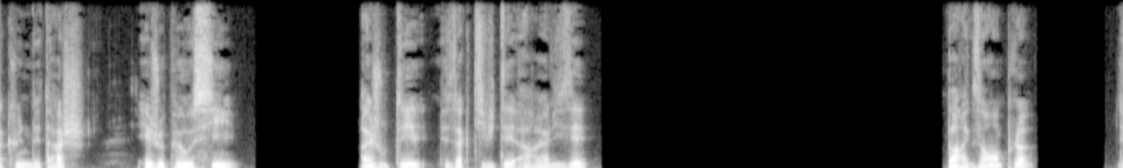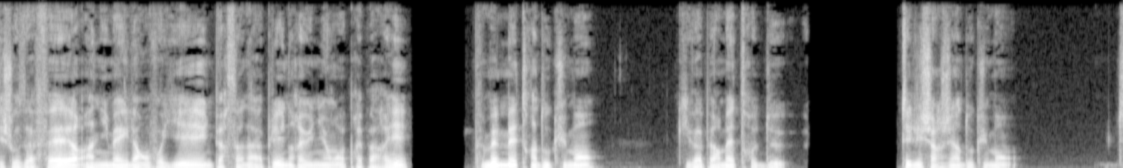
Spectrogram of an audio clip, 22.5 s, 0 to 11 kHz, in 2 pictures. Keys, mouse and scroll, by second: 3.0 click, 8.1 click, 10.5 click.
